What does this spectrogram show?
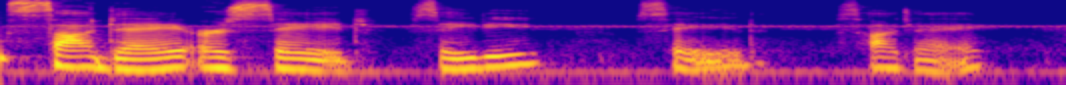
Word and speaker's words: Sade: It's pronounced Sade.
